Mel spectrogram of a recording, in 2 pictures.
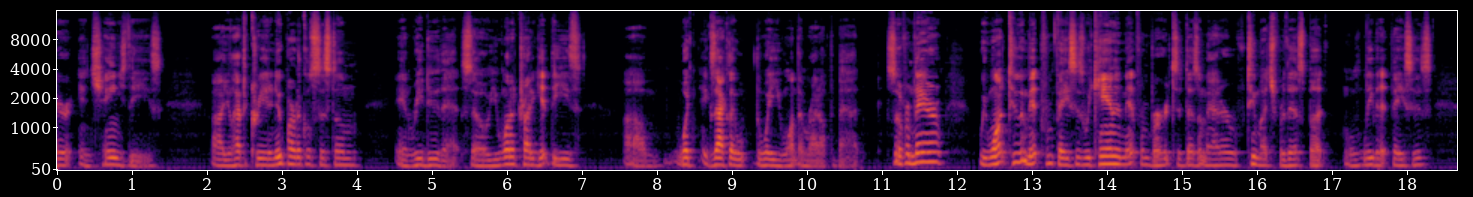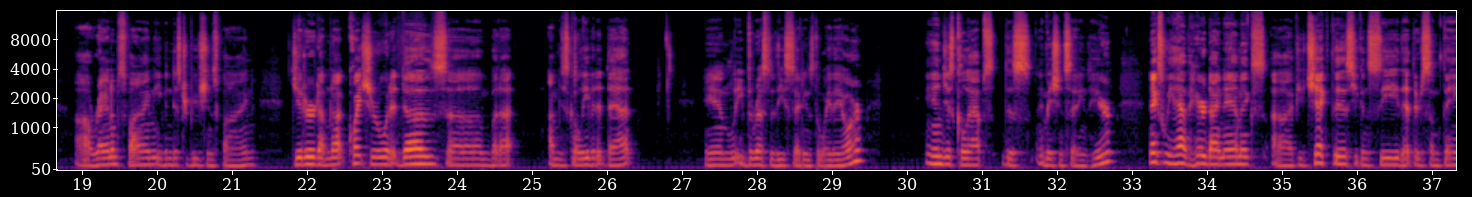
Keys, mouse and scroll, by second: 13.7 click, 13.9-15.4 drag, 31.5 click, 31.8-33.3 drag, 34.3-36.5 drag.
